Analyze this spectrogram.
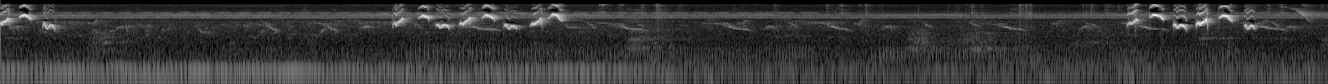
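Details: A young cinereous tit repeats short phrases of rapid, high, sharply slurred chirps at the start, around three seconds in, and near the end. Quieter intervals fall between phrases over a faint steady hiss.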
